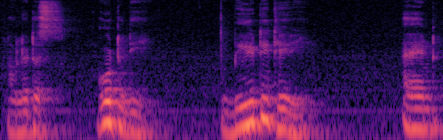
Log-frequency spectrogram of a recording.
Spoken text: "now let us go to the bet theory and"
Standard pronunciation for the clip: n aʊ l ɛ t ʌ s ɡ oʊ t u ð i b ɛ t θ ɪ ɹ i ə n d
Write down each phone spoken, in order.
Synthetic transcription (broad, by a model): n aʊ l ɛ t ʌ s ɡ oʊ t u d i b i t t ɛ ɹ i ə n d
